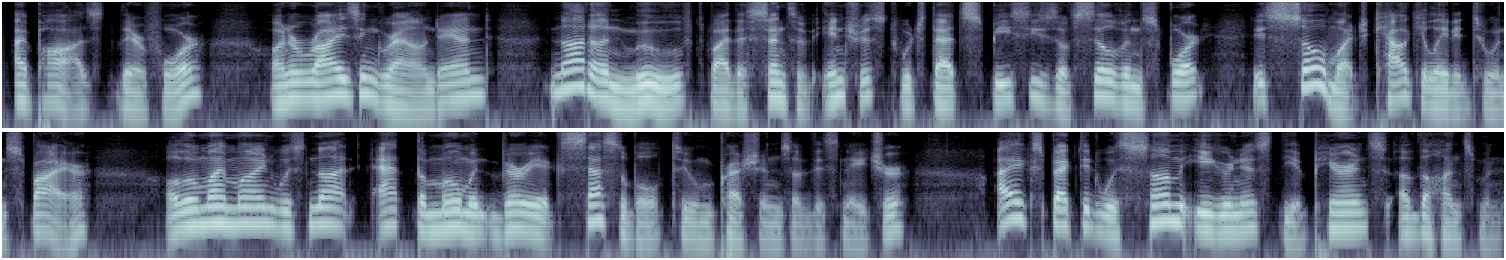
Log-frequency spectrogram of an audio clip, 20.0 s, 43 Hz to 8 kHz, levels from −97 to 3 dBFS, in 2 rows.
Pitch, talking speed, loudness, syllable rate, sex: 130 Hz, 155 wpm, -20 LUFS, 3.7 syllables/s, male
